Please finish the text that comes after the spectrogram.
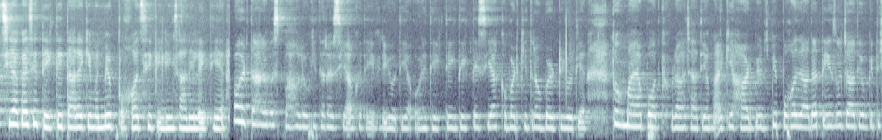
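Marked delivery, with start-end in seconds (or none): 4.6-13.2 hushed, breathless storytelling whisper; whispered narration. A narrator's reading. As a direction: whisper the suspense to the listener.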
